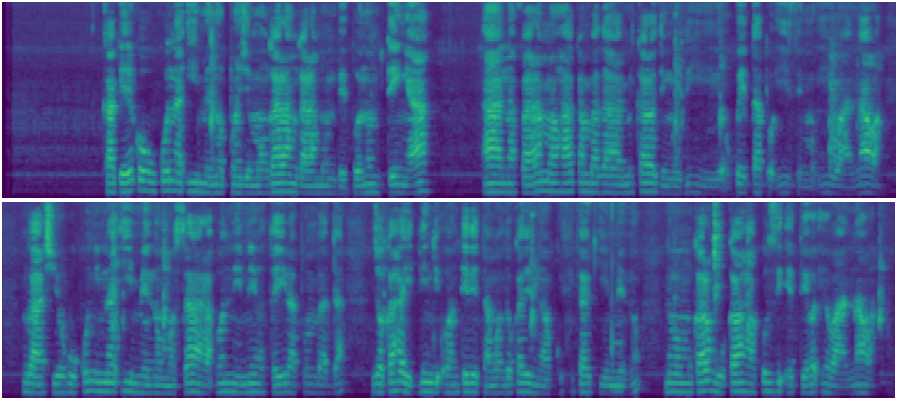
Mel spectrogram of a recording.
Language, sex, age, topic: Oshiwambo, male, 18-24, agriculture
